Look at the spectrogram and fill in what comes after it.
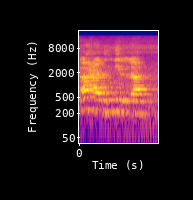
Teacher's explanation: Maknanya mesti keluar balik nun kecil dia, sebab tanwin tidak boleh masuk dengan alif lam ta'rif, tanwin tak boleh masuk dengan hamzah wasal. Bila dia nak masuk juga, dia mesti jadi nun kecil.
